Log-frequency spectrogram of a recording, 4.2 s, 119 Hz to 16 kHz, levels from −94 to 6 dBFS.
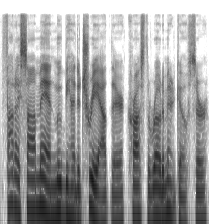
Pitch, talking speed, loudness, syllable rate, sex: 135 Hz, 270 wpm, -15 LUFS, 6.1 syllables/s, male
